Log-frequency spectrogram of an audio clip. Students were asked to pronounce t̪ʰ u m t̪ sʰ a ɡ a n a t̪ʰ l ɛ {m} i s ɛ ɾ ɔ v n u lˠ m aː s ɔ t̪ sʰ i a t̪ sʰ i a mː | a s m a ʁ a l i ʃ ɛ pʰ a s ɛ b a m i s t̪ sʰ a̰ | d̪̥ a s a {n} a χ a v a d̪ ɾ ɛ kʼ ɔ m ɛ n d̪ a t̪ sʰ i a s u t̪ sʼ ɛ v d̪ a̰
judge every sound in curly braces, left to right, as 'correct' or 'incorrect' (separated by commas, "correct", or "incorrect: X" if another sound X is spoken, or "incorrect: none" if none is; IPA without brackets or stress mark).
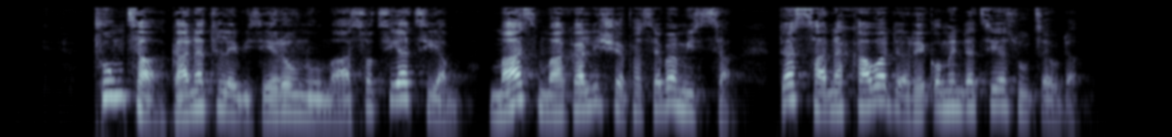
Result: incorrect: b, correct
